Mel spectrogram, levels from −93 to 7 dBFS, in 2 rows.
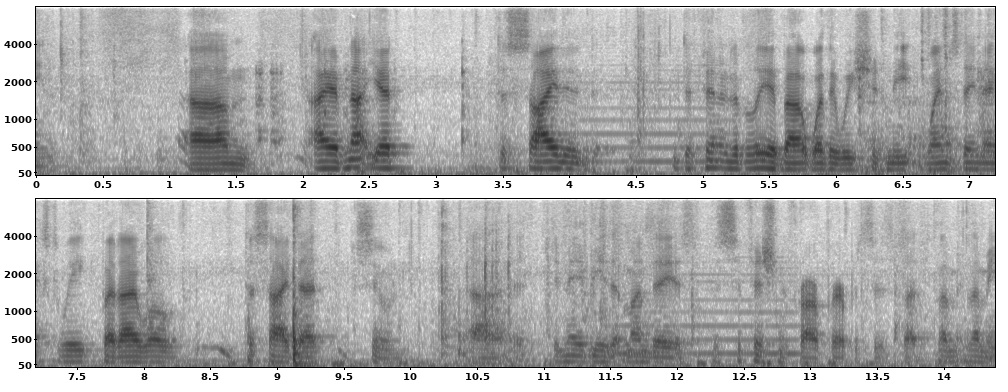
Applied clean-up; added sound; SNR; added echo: none; Bowed string instrument; 15 dB; none.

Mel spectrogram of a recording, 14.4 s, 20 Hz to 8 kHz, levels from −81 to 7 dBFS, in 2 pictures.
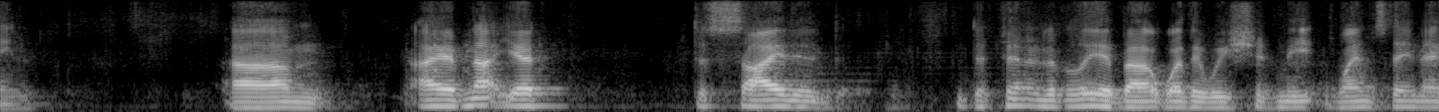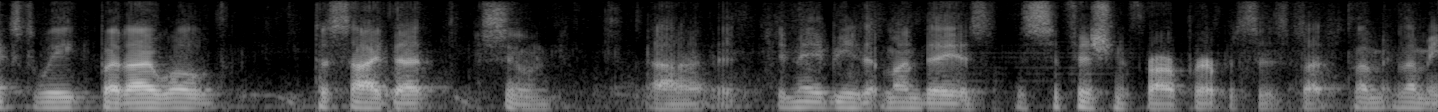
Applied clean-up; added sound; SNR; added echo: neural separator model SepFormer DNS4.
